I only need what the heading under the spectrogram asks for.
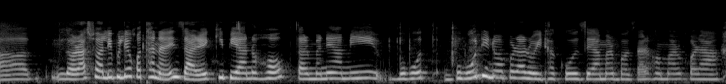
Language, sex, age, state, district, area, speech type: Assamese, female, 18-30, Assam, Nalbari, rural, spontaneous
